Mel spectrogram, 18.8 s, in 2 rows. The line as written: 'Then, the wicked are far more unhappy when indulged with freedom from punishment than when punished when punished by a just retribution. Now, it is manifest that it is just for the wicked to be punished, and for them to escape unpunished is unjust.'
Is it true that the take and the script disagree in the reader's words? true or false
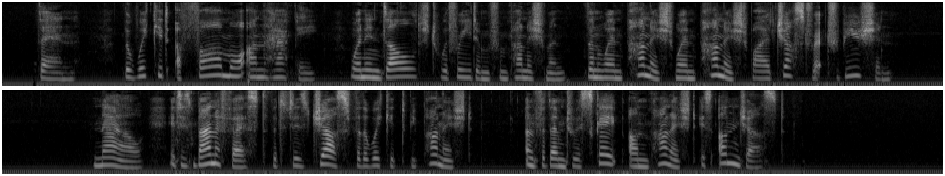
false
